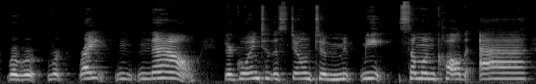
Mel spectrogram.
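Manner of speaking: high stammer through chattering teeth; too cold to get words out. A narrator's reading. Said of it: "through chattering teeth".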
